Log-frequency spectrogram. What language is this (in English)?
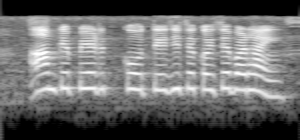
Bhojpuri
